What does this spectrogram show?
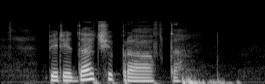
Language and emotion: Russian, neutral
